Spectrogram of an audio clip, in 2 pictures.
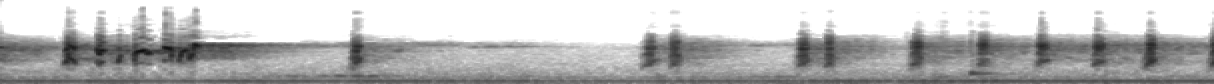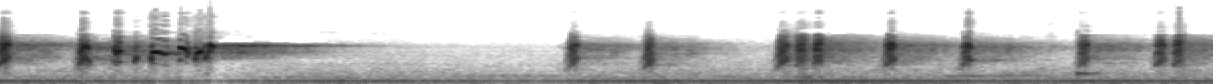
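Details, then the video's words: Bulbul singing its varied lisanat, used to tutor young bulbuls: a warbled burst, then long series of sharp separate clicking notes, another fluid trill and further click series with pauses, low hum behind. "بلبل للساناته إبداع يفيد للتخريج صغار بلابل"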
